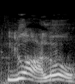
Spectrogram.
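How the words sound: The phrase is said with strong stress. "उस पर मैं स्ट्रेस करूंगा"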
